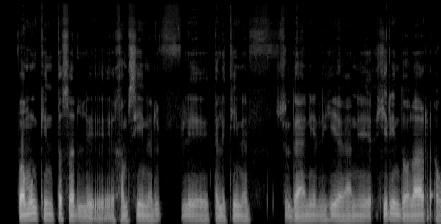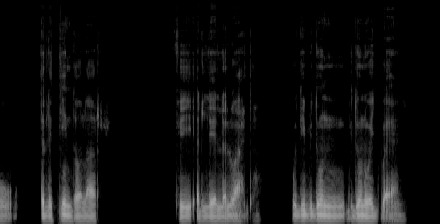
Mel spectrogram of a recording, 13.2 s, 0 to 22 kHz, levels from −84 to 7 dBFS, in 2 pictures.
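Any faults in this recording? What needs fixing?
Scattered short gaps show up twice in the speech: from 6.33 to 7.55 s, right after "الي هيا يعني عشرين", and from 8.84 to 9.95 s, just before "الواحده ودي". A few packets went missing or arrived late, and the receiver covered each little hole by stretching the last bit of sound. That's what makes those brief ticks and smeared hiccups. The holes are small, no more than about 20 to 30 milliseconds each. A deeper jitter buffer and a steadier network path would prevent it.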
